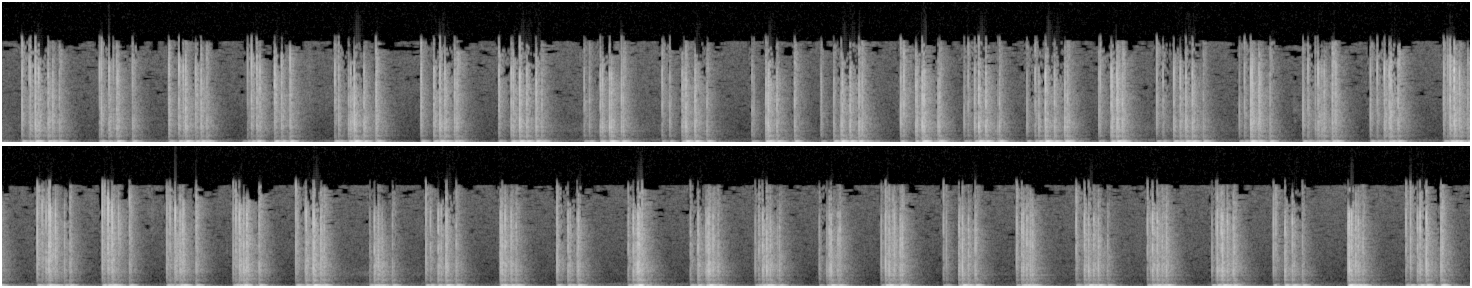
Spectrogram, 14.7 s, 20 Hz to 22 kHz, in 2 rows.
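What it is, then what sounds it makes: Plastic-wrapped paperback book. Long fingernails tap and scratch the cover of a yellow paperback book wrapped in clear plastic, producing a steady run of quick, dry clicks. Each short tap has a low, hollow thump around 215 Hz with a faint crinkly rustle, and fades almost instantly.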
